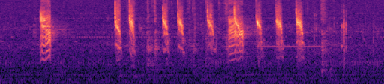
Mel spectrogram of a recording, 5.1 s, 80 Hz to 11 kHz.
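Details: Sparrows coming close to be fed at a Tenmangu shrine on 9 October 2023: a series of short, sharp high chirps, about ten in five seconds, with a faint steady tone near the end.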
